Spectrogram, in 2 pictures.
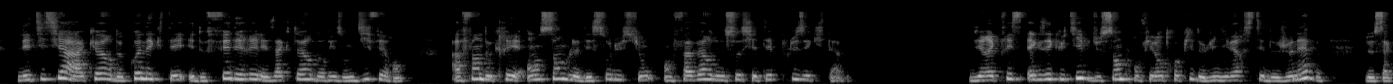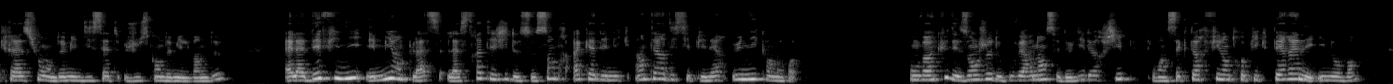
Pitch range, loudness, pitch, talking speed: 180-240 Hz, -27 LUFS, 205 Hz, 160 wpm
